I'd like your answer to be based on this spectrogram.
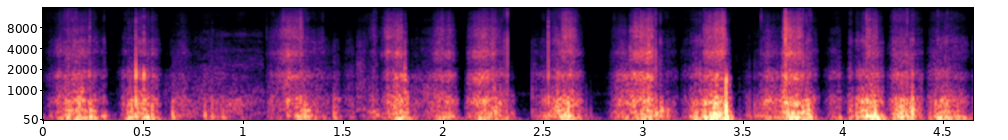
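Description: A bamboo ear pick held in the fingertips scratches inside the hole of a stack of drilled natural cork wine corks shaped like an ear. About twelve short, rough scraping strokes come in an uneven rhythm, each a dry, crackly rasp. The rasps are mostly low and muffled, with faint brighter hiss on top and no ring after each stroke.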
